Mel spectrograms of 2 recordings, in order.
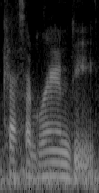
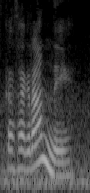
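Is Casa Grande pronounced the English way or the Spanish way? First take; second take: English; Spanish. First: It is said with an English accent. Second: It is said with a Spanish accent. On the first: The speaker calls it wrong. "Me suena rarísimo" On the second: The speaker calls it right. "la palabra es"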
